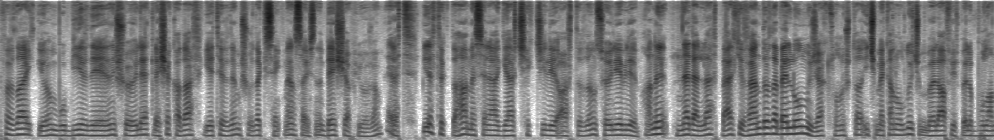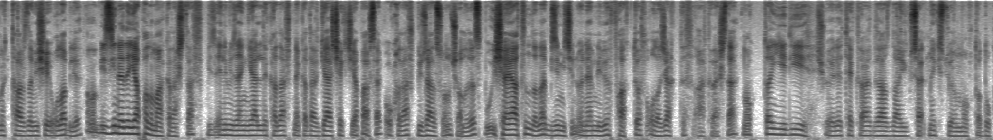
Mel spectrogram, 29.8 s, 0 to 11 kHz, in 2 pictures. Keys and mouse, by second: 16.7 click, 17.3-18.0 shift+drag, 17.3 shift+b, 18.7-20.2 drag, 20.8-24.3 drag, 24.5 click.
